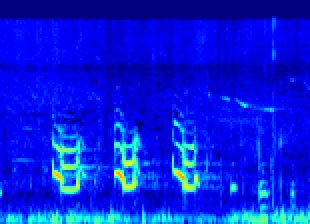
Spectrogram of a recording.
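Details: Black and Tan Coonhound puppies, one of nine out on a hike around a pond, give three loud, yelping barks about half a second apart, each with a short falling howl-like tone, followed by a few faint yips.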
